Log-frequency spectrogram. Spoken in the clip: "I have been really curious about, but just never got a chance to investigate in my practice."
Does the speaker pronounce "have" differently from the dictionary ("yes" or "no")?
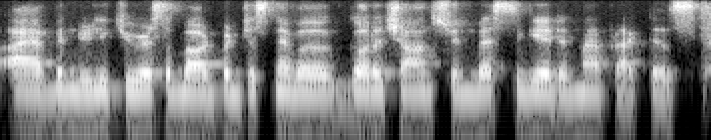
no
